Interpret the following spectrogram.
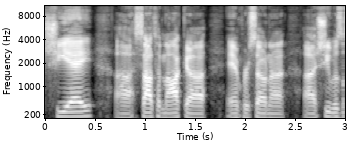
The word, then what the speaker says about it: Chie: And then similar thing for Erin Fitzgerald, the voice actress for, I think it's pronounced Chie, Satonaka in Persona.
